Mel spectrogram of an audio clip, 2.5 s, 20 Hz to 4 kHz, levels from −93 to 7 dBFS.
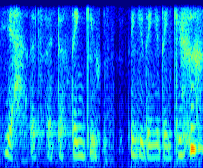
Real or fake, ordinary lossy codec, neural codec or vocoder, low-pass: real; none; none; 3.6 kHz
